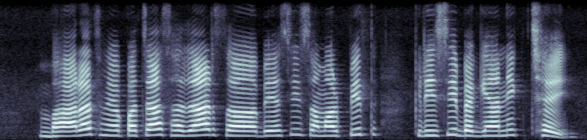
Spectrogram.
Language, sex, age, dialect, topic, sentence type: Maithili, female, 25-30, Eastern / Thethi, agriculture, statement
